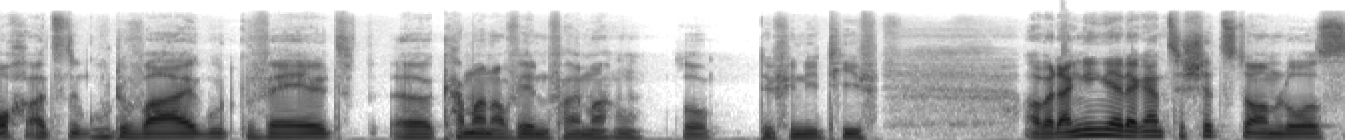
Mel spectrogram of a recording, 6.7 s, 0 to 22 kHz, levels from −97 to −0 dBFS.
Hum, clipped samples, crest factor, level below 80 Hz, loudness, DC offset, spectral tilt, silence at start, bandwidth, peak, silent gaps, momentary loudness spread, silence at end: none; under 0.1%; 16 dB; -44 dBFS; -17 LUFS; under 0.1%; -6 dB/octave; 0 s; 14.5 kHz; 0 dBFS; none; 13 LU; 0 s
